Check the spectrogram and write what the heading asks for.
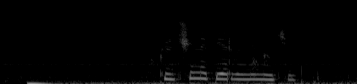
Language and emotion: Russian, neutral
